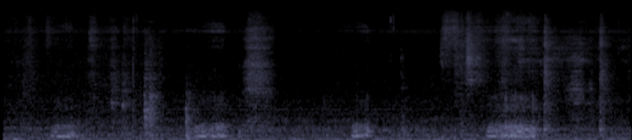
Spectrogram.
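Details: Puppy that has always snored very loudly, snoring in sleep: repeated low rattling snores with each breath, about four in nine seconds, over quiet room noise.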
